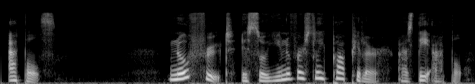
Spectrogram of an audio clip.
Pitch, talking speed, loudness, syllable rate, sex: 195 Hz, 115 wpm, -20 LUFS, 5.4 syllables/s, female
